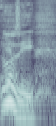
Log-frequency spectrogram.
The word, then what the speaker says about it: Ouzi: spelled o-u-z-e-e i believe o-u-z-e yeah but it's pronounced oozy let's get to some of these recipes so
